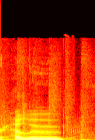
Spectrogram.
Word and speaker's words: Helou: You can look at me on LinkedIn under Alexander Helou Dekos. My last name is spelled H-E-L-O-U.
